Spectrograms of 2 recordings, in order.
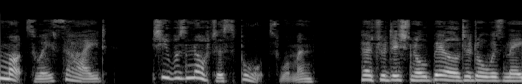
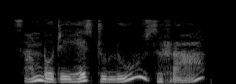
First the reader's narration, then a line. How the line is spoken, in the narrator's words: said quietly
